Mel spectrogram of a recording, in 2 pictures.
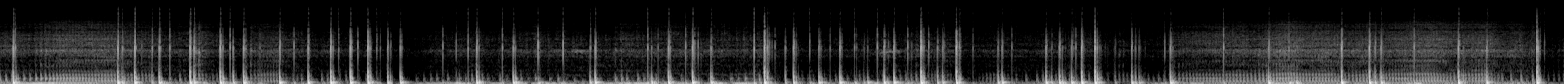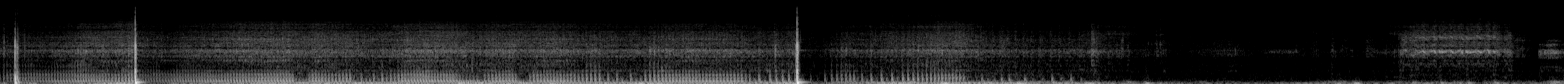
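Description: Enduro motorcycle engine running over a rough trail, with many sharp knocks and clatter in the first half as the bike jolts over rocks. The engine then runs more steadily and drops much quieter over the last few seconds.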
